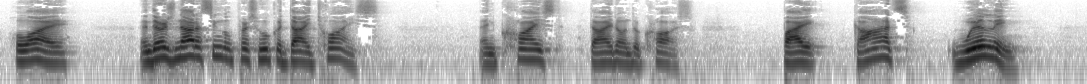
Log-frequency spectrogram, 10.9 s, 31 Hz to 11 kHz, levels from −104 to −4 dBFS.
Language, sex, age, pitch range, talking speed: English, male, 50-69, 130-180 Hz, 115 wpm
